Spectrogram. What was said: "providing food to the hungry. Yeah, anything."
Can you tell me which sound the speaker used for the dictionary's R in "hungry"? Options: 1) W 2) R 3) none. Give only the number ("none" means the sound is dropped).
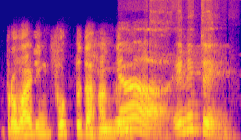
3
